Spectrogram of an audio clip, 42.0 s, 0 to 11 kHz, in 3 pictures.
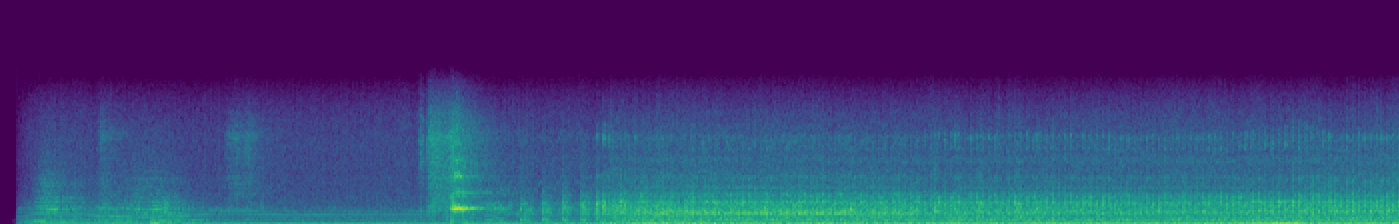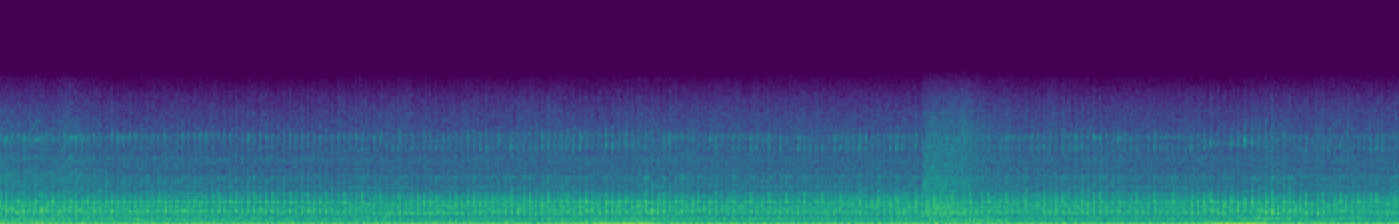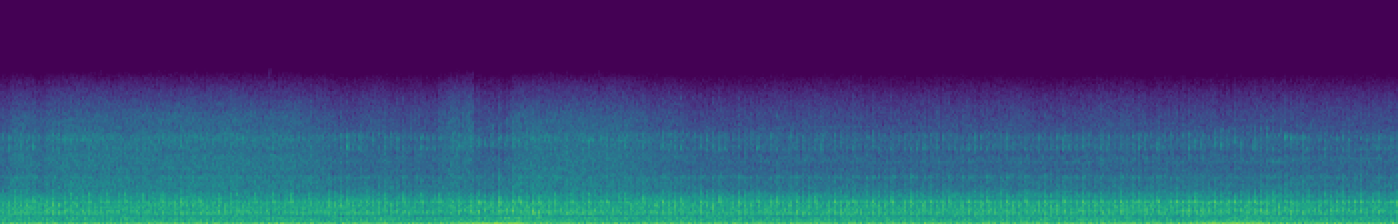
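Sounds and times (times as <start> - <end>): diesel truck engine idling: 0.2 - 41.9.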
